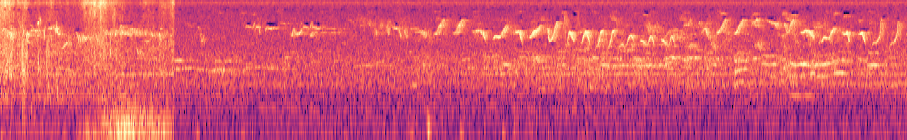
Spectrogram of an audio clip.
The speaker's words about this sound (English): And as I say that, there is a white throat. Just a little scratchy short call. Or is that a garden warbler? I think that's a garden warbler.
